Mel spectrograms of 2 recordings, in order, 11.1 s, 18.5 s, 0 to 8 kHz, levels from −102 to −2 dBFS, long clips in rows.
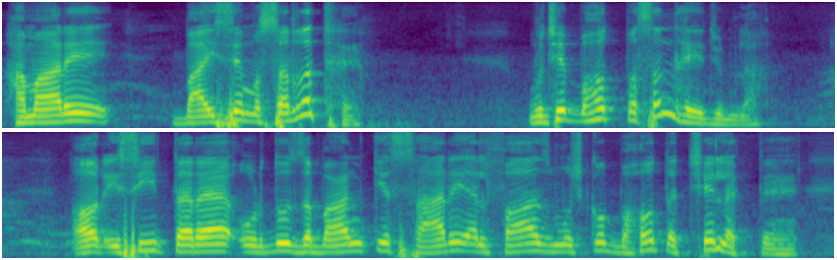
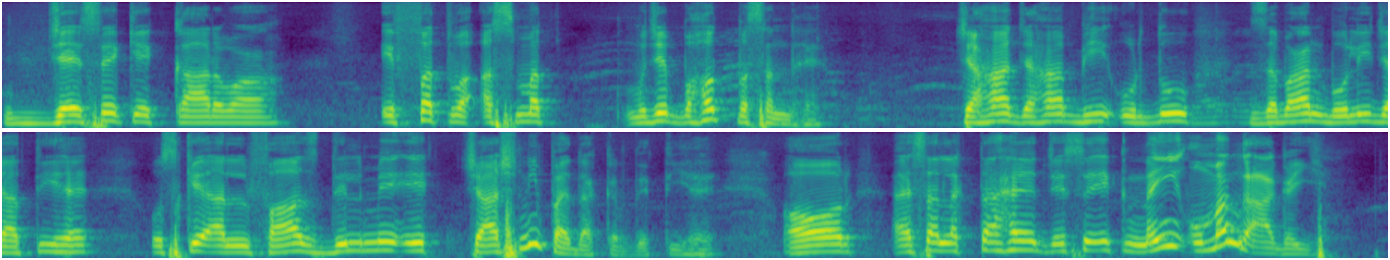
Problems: none marked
